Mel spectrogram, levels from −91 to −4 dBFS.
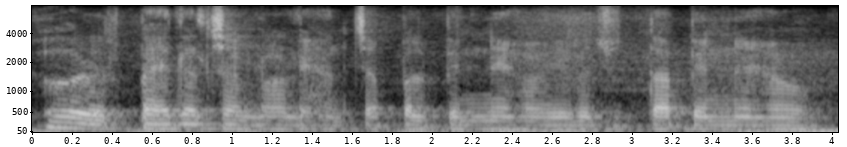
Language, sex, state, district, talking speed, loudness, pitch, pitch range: Magahi, male, Bihar, Samastipur, 90 wpm, -27 LUFS, 100 Hz, 95-100 Hz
